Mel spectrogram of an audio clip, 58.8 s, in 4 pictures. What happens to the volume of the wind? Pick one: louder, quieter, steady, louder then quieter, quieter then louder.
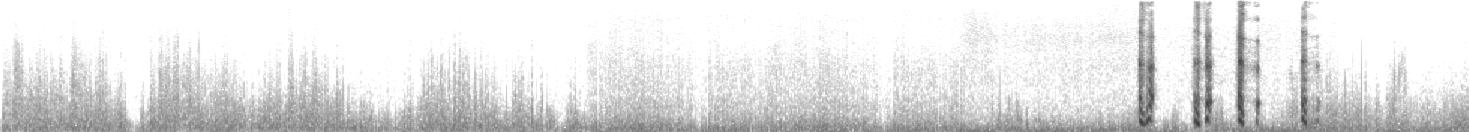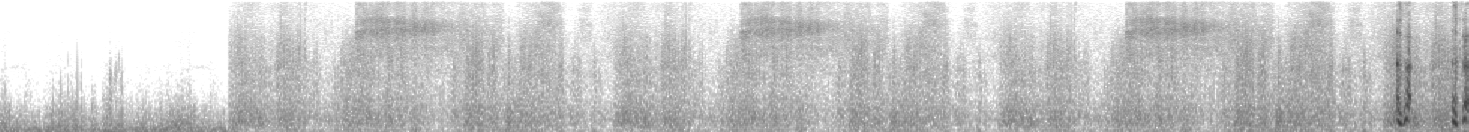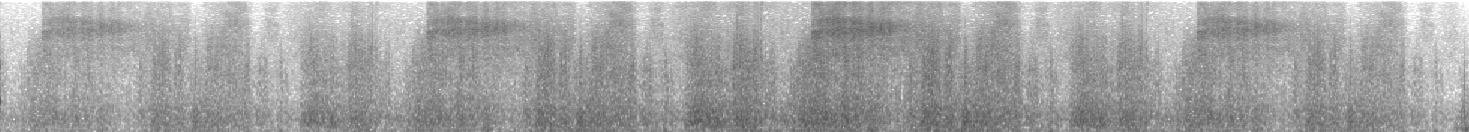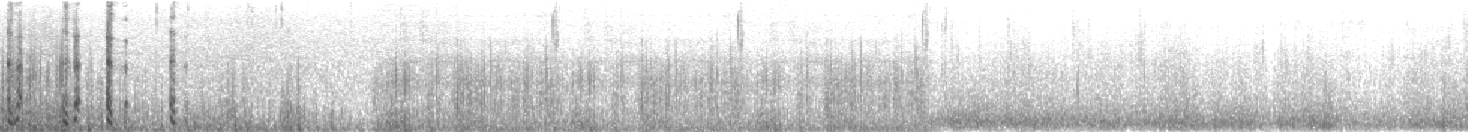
louder then quieter.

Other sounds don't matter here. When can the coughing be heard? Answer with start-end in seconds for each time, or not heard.
11.3-13.2, 28.6-29.4, 44.1-46.0.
